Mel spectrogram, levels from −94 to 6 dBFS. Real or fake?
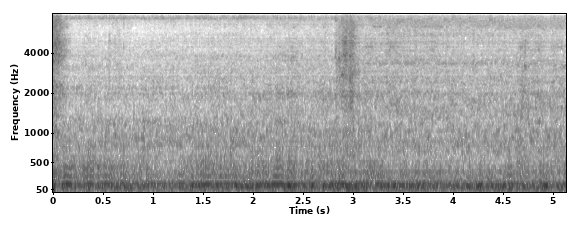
fake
